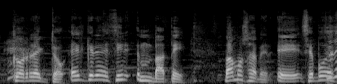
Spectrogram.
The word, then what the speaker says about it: Mbappé: A ver, puedes decir Mbappé, que empieza con M, no con E, o Mbappé, que te lo va a permitir cualquiera.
